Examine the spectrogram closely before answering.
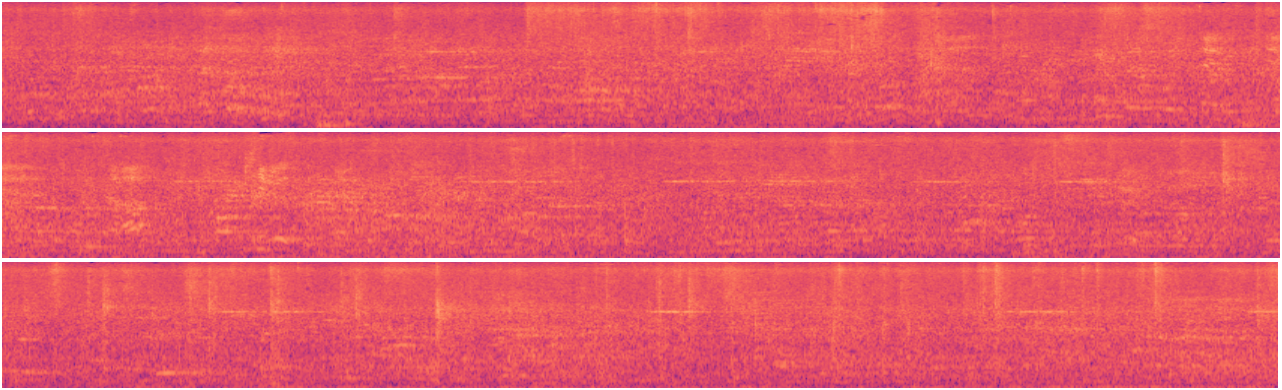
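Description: A crowd murmurs faintly in the background.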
